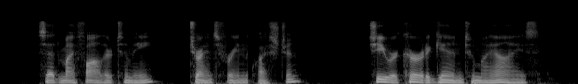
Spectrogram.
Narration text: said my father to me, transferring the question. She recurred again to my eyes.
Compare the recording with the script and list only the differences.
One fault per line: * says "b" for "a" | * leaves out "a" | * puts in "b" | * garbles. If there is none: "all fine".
all fine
